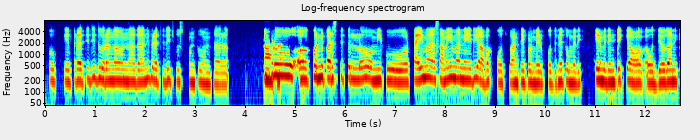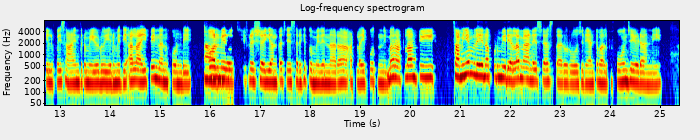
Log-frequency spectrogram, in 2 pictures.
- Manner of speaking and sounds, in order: static; other background noise; in English: "మ్యానేజ్"
- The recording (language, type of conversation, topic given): Telugu, podcast, తల్లిదండ్రుల నుంచి దూరంగా ఉన్నప్పుడు కుటుంబ బంధాలు బలంగా ఉండేలా మీరు ఎలా కొనసాగిస్తారు?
